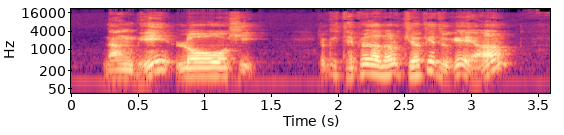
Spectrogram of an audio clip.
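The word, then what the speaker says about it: 浪費: 발음은 로히. 낭비, 로히.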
